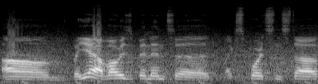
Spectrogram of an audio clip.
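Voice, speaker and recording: A man with an American accent over noticeable background noise. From Chicago, US Midwest. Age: 30s. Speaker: fitness travel creator. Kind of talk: interview. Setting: in Thailand.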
